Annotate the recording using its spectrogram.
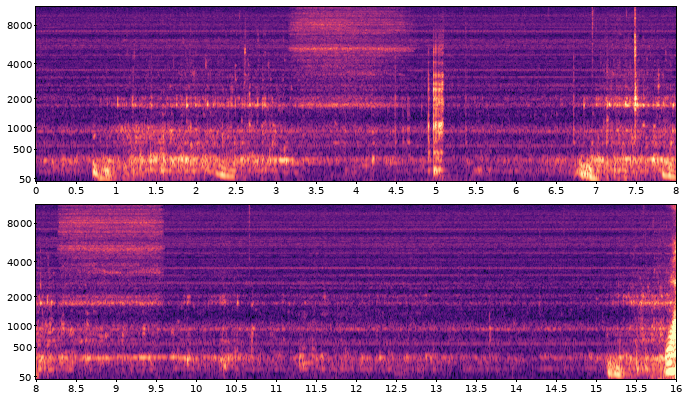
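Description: Scuba diver breathing through a regulator underwater: twice, a low bubbling rush of exhaled air is followed a couple of seconds later by the high hiss of an inhalation. A single sharp click sounds about five seconds in.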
